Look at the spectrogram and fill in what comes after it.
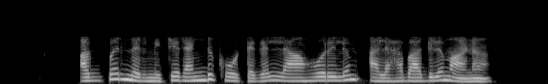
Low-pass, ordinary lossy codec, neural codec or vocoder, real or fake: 3.6 kHz; none; codec, 44.1 kHz, 7.8 kbps, Pupu-Codec; fake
